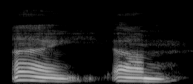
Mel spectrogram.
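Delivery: low, hesitant trailing off. A narrator's reading. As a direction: let it trail off uncertainly. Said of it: "His voice trailed off".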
